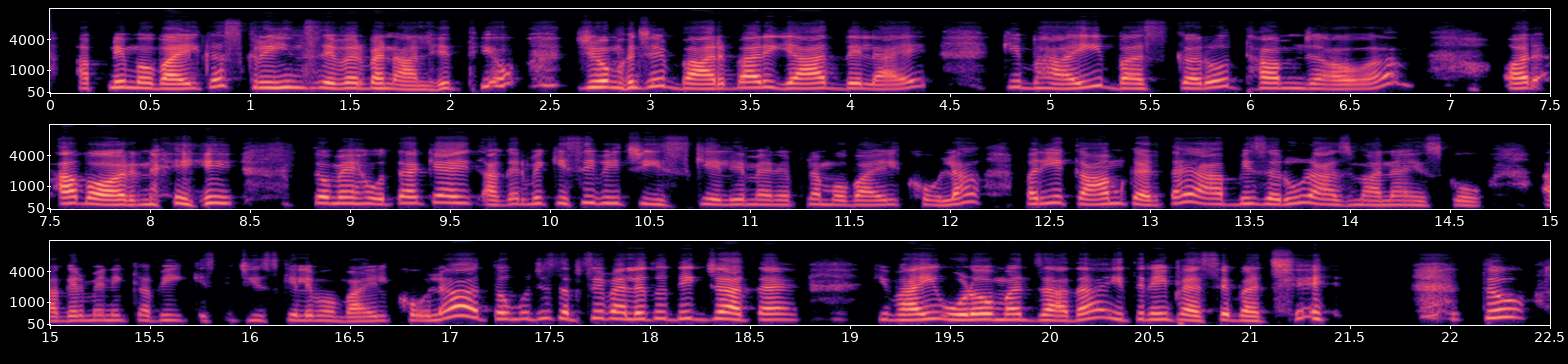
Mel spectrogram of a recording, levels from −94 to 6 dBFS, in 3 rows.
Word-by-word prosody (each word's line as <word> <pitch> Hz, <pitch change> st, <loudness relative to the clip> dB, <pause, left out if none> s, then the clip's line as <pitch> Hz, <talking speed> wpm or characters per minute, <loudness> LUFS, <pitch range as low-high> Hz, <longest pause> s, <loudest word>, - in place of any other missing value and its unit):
अपने 220 Hz, +4 st, 0 dB
मोबाइल 215 Hz, -4 st, +4 dB
का 295 Hz, -, -1 dB
screen 255 Hz, -4 st, 0 dB
saver 230 Hz, -1 st, +2 dB
बना 215 Hz, -6 st, +2 dB
लेती 220 Hz, -, -5 dB
हूँ, -, -, -1 dB, 0.4 s
जो 265 Hz, +1 st, +8 dB
मुझे 255 Hz, +4 st, -1 dB
बार-बार 215 Hz, +1 st, +4 dB
याद 220 Hz, +1 st, +4 dB
दिलाए 220 Hz, +4 st, -1 dB, 0.4 s
कि 270 Hz, -, -7 dB
भाई 225 Hz, +3 st, -1 dB
बस 210 Hz, -2 st, 0 dB
करो, 235 Hz, +6 st, +1 dB, 0.2 s
थम 225 Hz, -1 st, +2 dB
जाओ 190 Hz, -2 st, -2 dB
अब 385 Hz, +1 st, -5 dB, 0.5 s
और 225 Hz, -, +5 dB
अब 260 Hz, 0 st, +6 dB
और 205 Hz, -2 st, +6 dB
नहीं। 245 Hz, +5 st, -1 dB, 0.4 s
तो 270 Hz, -1 st, +4 dB
मैं 260 Hz, 0 st, +1 dB
होता 245 Hz, +2 st, -1 dB
क्या 295 Hz, +3 st, -1 dB
है, 275 Hz, -1 st, +2 dB
अगर 225 Hz, +3 st, -3 dB
मैं 255 Hz, +3 st, -4 dB
किसी 275 Hz, +2 st, -5 dB
भी 265 Hz, 0 st, -4 dB
चीज़ 225 Hz, -7 st, -7 dB
के 225 Hz, -2 st, -3 dB
लिए 210 Hz, +1 st, -5 dB
मैंने 205 Hz, -2 st, -6 dB
अपना 220 Hz, +3 st, -7 dB
मोबाइल 195 Hz, -1 st, -4 dB
खोला 210 Hz, +1 st, -3 dB, 0.3 s
और 240 Hz, -, 0 dB
ये 285 Hz, -, -1 dB
काम 230 Hz, +2 st, +1 dB
करता 195 Hz, +4 st, -1 dB
है 330 Hz, -, +2 dB
आप 230 Hz, -1 st, -1 dB
भी 245 Hz, -, -3 dB
ज़रूर 240 Hz, +4 st, -2 dB
आज़माना 195 Hz, -3 st, -5 dB
इसको। 180 Hz, -2 st, -10 dB, 0.3 s
अगर 205 Hz, +2 st, -5 dB
मैंने 220 Hz, 0 st, -8 dB
कभी 225 Hz, +1 st, -7 dB
किसी 200 Hz, 0 st, -20 dB
चीज़ 215 Hz, -2 st, -13 dB
के 230 Hz, -, -4 dB
लिए 215 Hz, -1 st, -4 dB
मोबाइल 190 Hz, -1 st, -4 dB
खोला 310 Hz, -, +5 dB
तो 275 Hz, -, +1 dB
मुझे 280 Hz, +2 st, -8 dB
सबसे 310 Hz, +1 st, -3 dB
पहले 280 Hz, -2 st, +3 dB
तो 295 Hz, +1 st, -6 dB
दिख 295 Hz, -1 st, -2 dB
जाता 260 Hz, -3 st, +6 dB
है 245 Hz, -1 st, -1 dB, 0.4 s
कि 255 Hz, -, -9 dB
भाई 235 Hz, +3 st, +5 dB
उड़ो 245 Hz, -1 st, +7 dB
मत 245 Hz, 0 st, +1 dB
ज़्यादा, 225 Hz, +6 st, +2 dB
इतने 265 Hz, -1 st, -3 dB
ही 260 Hz, -, +2 dB
पैसे 220 Hz, +1 st, +3 dB
बचे। 285 Hz, +9 st, 0 dB, 0.8 s
तो 345 Hz, +2 st, +2 dB
230 Hz, 205 wpm, -21 LUFS, 210-265 Hz, 0.8 s, जो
